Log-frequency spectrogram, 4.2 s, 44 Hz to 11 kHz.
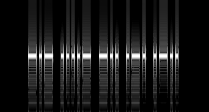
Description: Morse code, heard as a keyed tone, about 25 wpm, 700 Hz. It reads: K4DRL
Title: Speed Racing - USA 1x3 Call Signs 22wpm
